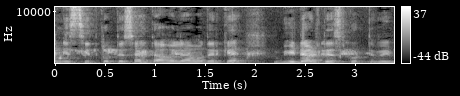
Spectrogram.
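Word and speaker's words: Widal: করতে চাই তাহলে আমাদেরকে ভিড়াল টেস্ট করতে হবে ভিডালটা উচ্চারণ নিয়ে অনেকের অনেক ঝামেলা আমি একসময় এটাকে উইডাল বলতাম তবে ডব্লিউ আই ডি এল এটাকে ভিডাল উচ্চারণ হবে এই জিনিস আমরা এছাড়া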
